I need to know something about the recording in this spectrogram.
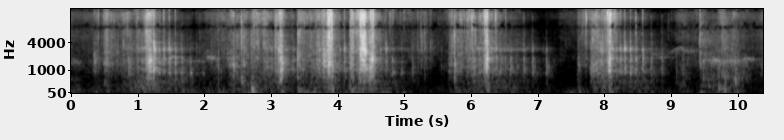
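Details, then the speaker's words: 2014 BMW F11 520d M Sport, front hub with disc on spun by hand: gritty, uneven clicking and scraping instead of a quiet spin; wheel bearing worn, passenger side even worse; replacement bearings ordered. "So that wheel bearing is not good. And then passenger side, even more not good."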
